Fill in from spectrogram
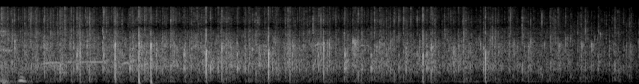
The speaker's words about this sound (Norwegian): Jeg synes egentlig faktisk vi skal gi en applaus til de som driver øya med arbeidsgjengene.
